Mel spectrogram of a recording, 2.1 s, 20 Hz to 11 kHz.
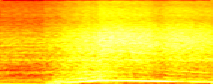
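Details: Fiat Strada 1.8 E.torQ after camshaft phase sensor replacement (fault P0340, no power, would not pass 3,500 rpm). A quick blip from idle rises cleanly to a strong, even roar and drops back smoothly with no hesitation or cutoff.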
